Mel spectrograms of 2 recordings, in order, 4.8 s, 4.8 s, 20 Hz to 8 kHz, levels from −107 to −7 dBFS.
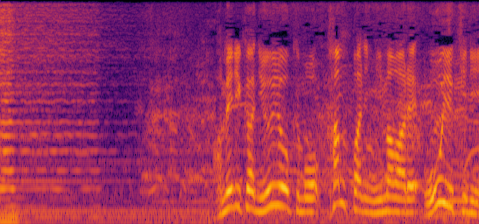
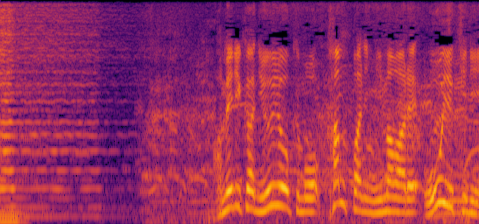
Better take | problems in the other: second | background sound (Engine + Wind instrument, woodwind instrument); 20 dB below the speech

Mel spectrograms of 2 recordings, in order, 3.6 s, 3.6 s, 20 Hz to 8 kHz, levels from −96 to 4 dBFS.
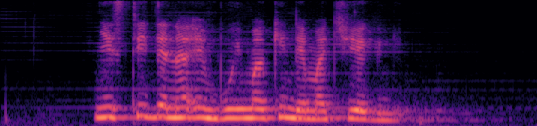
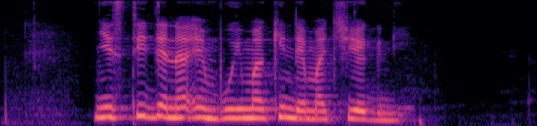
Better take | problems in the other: second | noise reduction (neural separator model SepFormer DNS4)

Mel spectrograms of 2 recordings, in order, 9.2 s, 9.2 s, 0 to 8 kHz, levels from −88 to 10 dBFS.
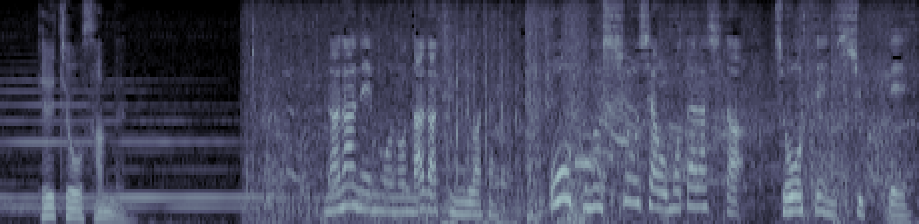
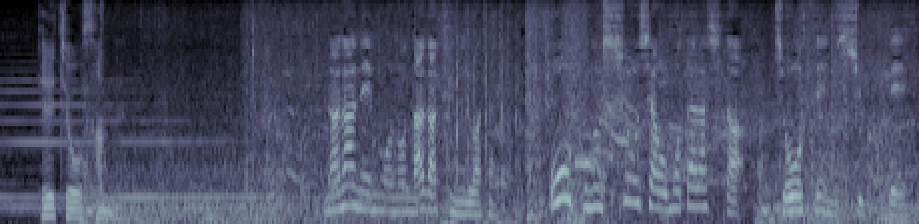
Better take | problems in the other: first | background sound (Engine); 11 dB below the speech

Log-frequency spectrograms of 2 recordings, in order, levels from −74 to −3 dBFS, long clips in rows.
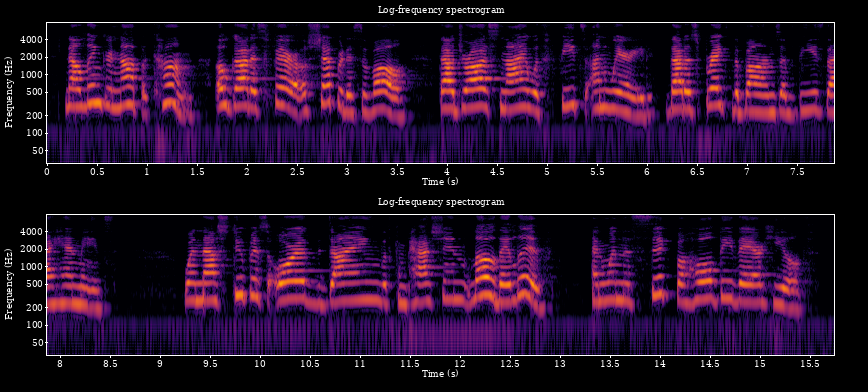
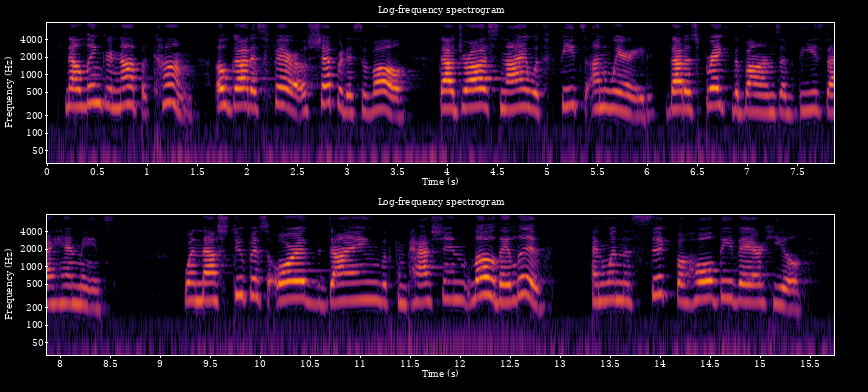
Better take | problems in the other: second | room echo; dies away in 0.3 s

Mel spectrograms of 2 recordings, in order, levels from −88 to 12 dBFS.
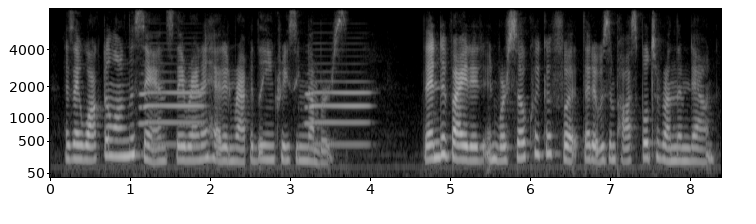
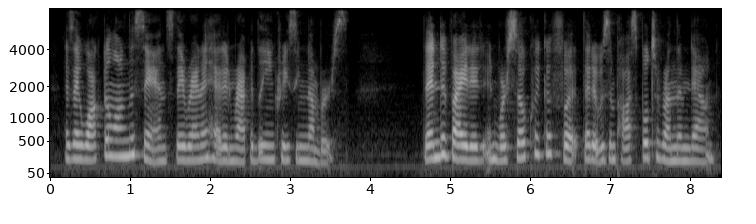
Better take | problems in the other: second | background sound (Wind instrument, woodwind instrument); 8 dB below the speech

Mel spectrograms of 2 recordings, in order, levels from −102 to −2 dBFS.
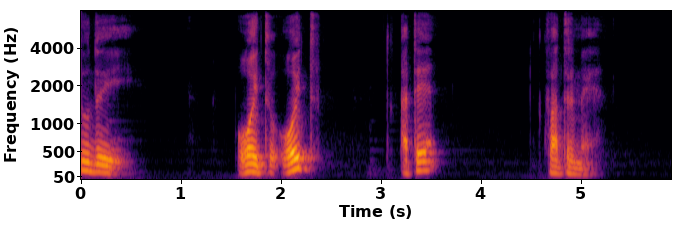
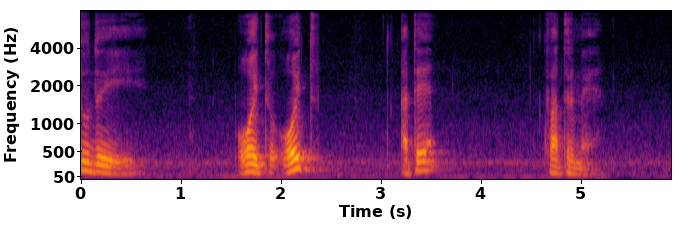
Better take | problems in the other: second | noise reduction (neural mask model DeepFilterNet 3)

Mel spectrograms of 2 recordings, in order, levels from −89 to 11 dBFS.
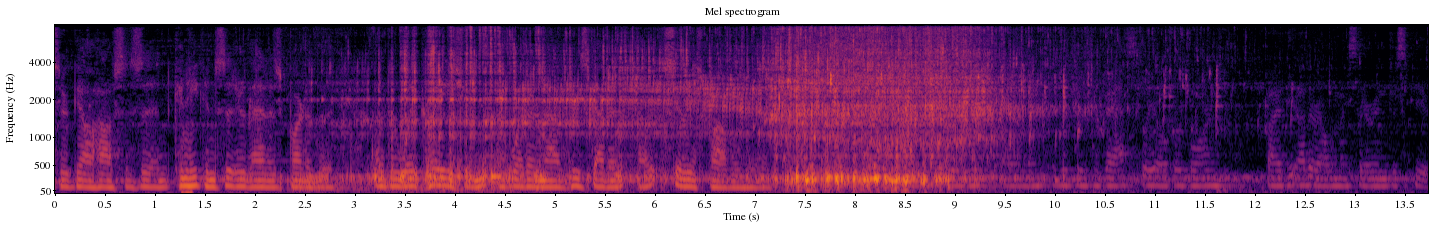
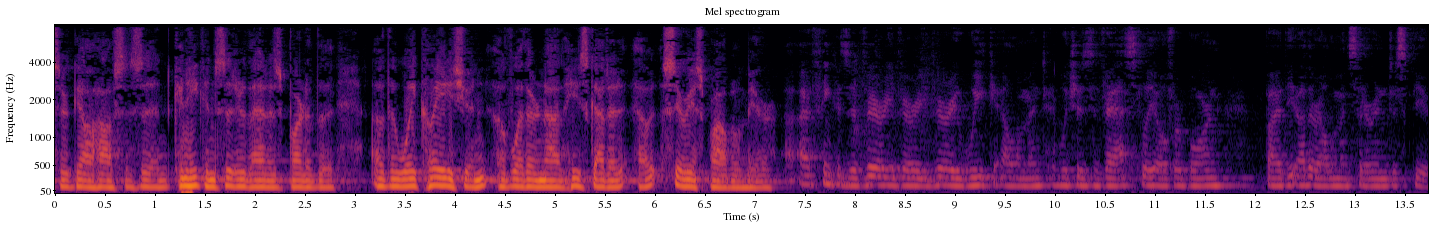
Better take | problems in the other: second | background sound (Toilet flush); 4 dB above the speech

